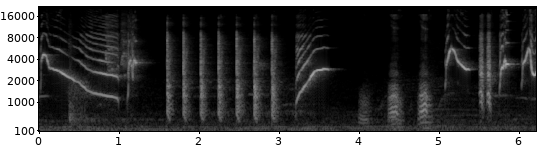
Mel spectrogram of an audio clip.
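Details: Javan myna calling loudly to lure flocks: a long descending whistle, then a rapid row of sharp ticking clicks, a rising whistle, harsh rasps, and bright whistled loops at the close.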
